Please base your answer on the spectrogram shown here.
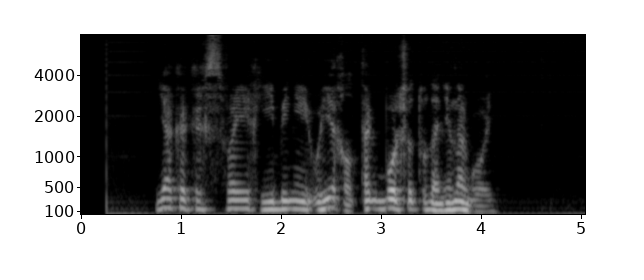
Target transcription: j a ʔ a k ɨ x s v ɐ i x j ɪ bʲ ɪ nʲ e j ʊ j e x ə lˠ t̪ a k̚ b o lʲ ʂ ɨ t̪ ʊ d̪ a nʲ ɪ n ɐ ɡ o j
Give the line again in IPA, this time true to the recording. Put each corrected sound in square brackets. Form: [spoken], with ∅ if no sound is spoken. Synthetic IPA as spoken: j a [k] a k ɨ x s v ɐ i x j ɪ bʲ ɪ nʲ e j ʊ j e x ə lˠ t̪ a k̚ b o lʲ ʂ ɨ t̪ ʊ d̪ a nʲ ɪ n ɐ ɡ o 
